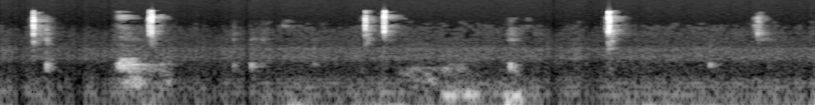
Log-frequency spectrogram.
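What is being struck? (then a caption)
Solid bar of soap cut with a thin metal blade. A small thin metal blade scores diagonal grooves into a solid orange bar of hand soap held in the hand, scratching and cutting into it. Short, sharp, bright clicks and ticks stand out over a quiet, low background, each dying away almost instantly.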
